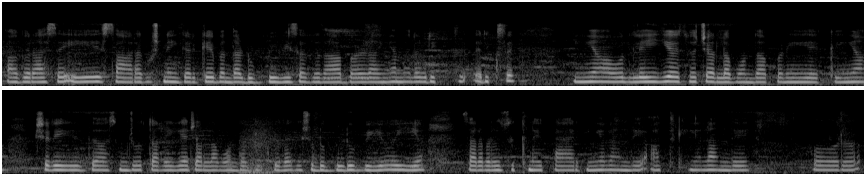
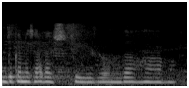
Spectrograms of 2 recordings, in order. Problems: constant background noise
